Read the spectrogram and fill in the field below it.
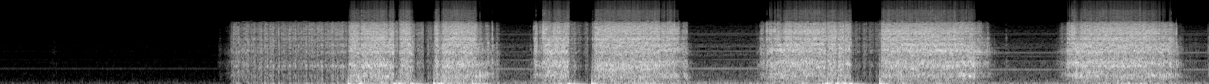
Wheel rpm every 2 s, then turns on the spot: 0, 150, 140, 100, 160, 70.
10-12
